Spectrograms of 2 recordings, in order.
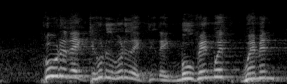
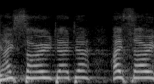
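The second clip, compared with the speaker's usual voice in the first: imitated small daughter; 2 semitones higher than usual. Daughter apologizing to her dad, small imitated child voice. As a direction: mimic a little kid saying sorry. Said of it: "one more time it's gonna be".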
